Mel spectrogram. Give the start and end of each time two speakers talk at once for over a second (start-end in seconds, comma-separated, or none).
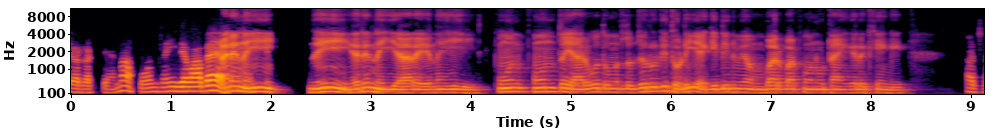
none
